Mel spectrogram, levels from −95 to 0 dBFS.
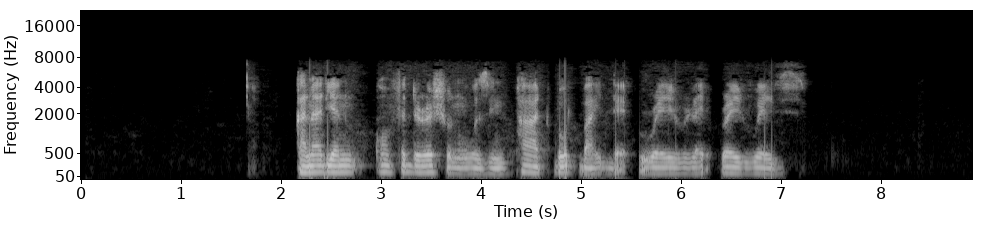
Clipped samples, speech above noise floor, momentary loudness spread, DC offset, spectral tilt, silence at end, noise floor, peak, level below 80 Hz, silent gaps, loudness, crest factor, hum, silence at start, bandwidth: under 0.1%; 55 dB; 16 LU; under 0.1%; -5 dB/octave; 1.7 s; -84 dBFS; -8 dBFS; -60 dBFS; none; -28 LUFS; 22 dB; none; 1.65 s; 7.6 kHz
